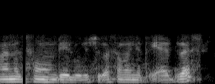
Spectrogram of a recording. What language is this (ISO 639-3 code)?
kas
